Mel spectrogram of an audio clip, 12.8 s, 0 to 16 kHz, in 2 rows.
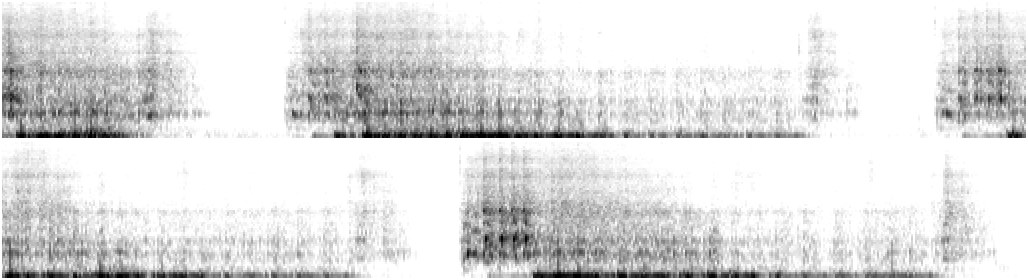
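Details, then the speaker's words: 1987 Yamaha FZR 1000 Genesis after freeing stuck throttle cables that held throttle plates open and tightening battery leads: four cranking bursts with short pauses, never catches; owner suspects the missing airbox lid. Cause suspected, not confirmed. "So I am missing a lead for my airbox, and I'm pretty sure that's probably what is messing with it right now, but let me give it a shot."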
